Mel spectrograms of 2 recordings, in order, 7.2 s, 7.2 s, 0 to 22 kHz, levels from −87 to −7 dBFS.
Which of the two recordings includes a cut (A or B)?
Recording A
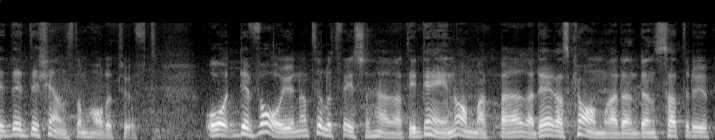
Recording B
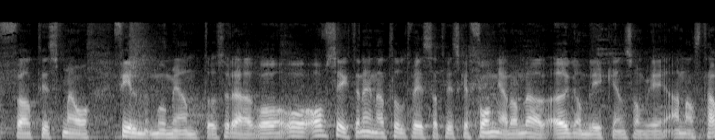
B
